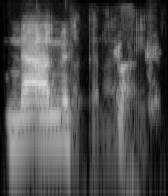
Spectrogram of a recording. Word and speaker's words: Nahnchhuk: Nan Chuck.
